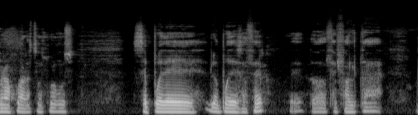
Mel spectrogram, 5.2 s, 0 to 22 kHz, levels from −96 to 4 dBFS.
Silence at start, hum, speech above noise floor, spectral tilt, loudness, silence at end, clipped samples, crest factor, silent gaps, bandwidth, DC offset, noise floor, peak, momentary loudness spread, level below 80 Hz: 0 s; none; 34 dB; -7 dB/octave; -27 LUFS; 0.45 s; under 0.1%; 20 dB; none; 9.4 kHz; under 0.1%; -61 dBFS; -8 dBFS; 20 LU; -72 dBFS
